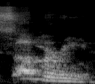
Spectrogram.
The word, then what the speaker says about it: submarine: So the first one here, I'm going to say it for you, is submarine. Submarine. Right? I put the stress under that first syllable to try to help.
